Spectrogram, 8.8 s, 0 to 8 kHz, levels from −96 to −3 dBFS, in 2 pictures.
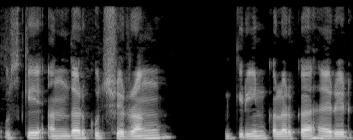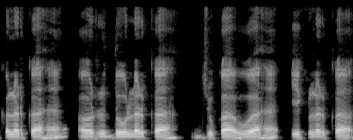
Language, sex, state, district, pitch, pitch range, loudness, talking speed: Hindi, male, Bihar, Saharsa, 125 Hz, 115-140 Hz, -26 LUFS, 140 wpm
